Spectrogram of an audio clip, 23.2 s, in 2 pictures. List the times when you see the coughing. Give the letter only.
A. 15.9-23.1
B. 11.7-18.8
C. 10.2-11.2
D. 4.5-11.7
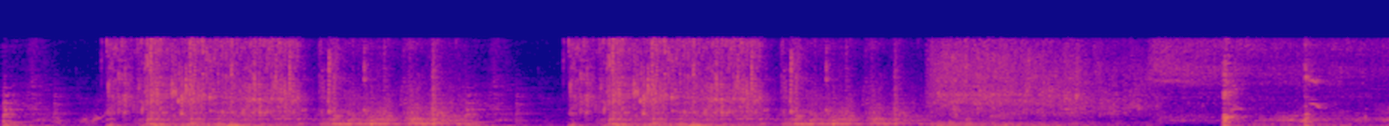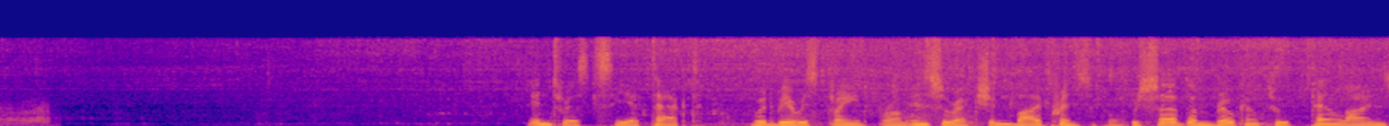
C.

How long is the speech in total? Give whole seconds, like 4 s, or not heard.
7 s.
